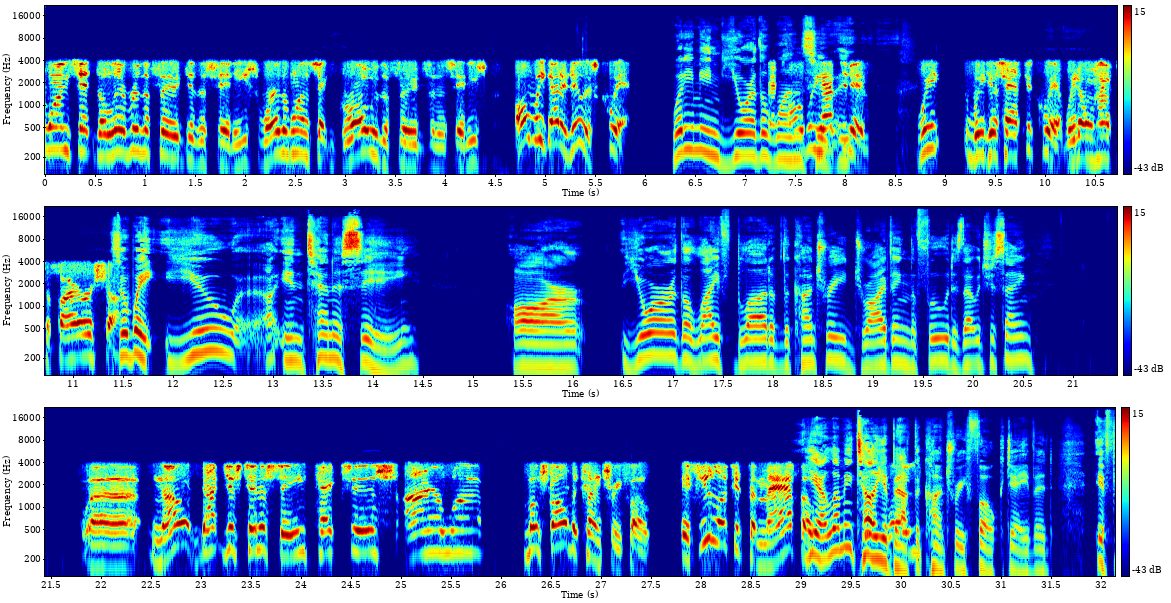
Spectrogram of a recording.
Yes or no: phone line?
yes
